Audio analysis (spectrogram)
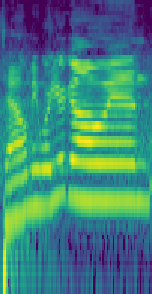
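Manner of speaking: slow, loud official voice; stern official. Retold or imitated. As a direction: drawl it out like a suspicious official. Pilot questioning him, acted.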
